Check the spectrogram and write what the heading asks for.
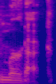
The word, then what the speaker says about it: Murdaugh: Um I it is interest he pronounces his name Alec Murdoch which is apparently uh because of the kind of Scottish um uh uh history of that area Scottish immigrant im immigration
